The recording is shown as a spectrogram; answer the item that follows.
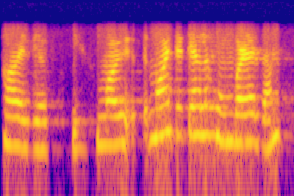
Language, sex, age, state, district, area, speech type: Assamese, female, 30-45, Assam, Sonitpur, rural, conversation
